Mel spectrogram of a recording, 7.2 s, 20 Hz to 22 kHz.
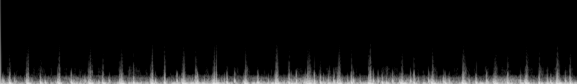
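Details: Resting heartbeat that the recorder feels is oddly fast for rest: steady low thumping at roughly 75–80 beats a minute with a low hum underneath.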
